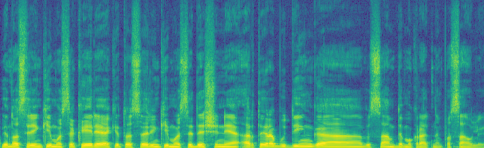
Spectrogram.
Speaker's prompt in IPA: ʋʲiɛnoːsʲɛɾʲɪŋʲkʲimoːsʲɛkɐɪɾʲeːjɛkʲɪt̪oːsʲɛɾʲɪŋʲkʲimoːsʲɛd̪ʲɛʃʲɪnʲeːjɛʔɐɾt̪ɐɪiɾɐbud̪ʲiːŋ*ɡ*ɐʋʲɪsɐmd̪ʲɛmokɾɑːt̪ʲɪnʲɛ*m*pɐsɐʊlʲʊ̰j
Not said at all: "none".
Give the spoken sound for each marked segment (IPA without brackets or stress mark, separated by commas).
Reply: ɡ, m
